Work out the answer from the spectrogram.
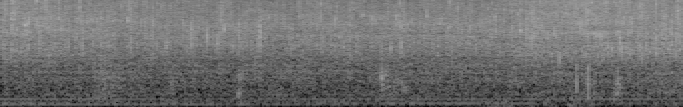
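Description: Chicken breasts frying in a skillet: a steady sizzle, with a few faint light clicks.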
